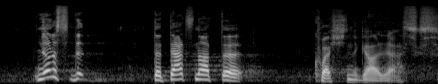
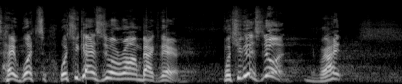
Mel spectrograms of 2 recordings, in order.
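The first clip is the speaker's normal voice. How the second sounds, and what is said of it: Big booming dad voice. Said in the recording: “I ring out with the kind of big dad voice”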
